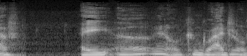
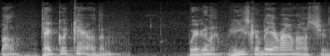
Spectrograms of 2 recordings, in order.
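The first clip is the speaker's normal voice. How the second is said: put-on old mobster voice, higher pitched; 5 semitones higher than usual. Retelling what the old man said on the phone: imitating the old man. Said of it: "that is a great impression".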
